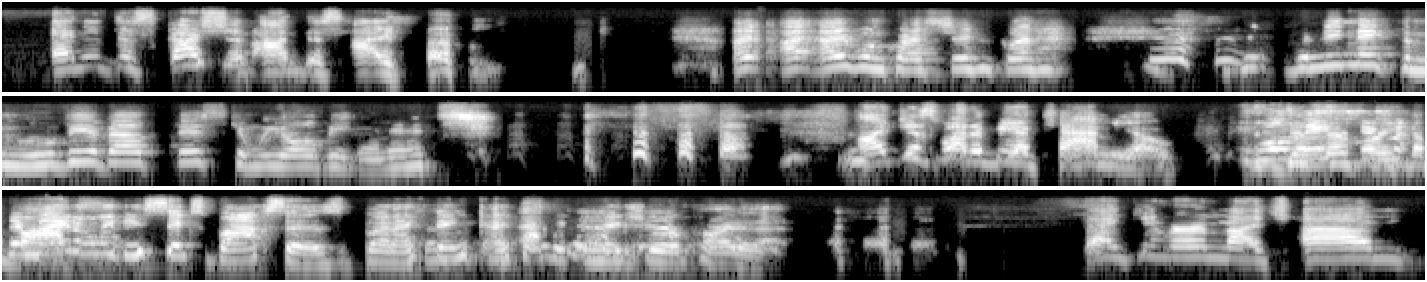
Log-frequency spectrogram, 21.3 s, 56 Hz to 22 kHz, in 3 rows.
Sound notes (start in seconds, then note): 10.0 laughs; 18.3 chuckles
